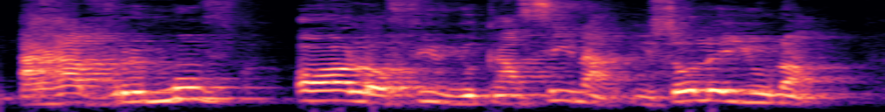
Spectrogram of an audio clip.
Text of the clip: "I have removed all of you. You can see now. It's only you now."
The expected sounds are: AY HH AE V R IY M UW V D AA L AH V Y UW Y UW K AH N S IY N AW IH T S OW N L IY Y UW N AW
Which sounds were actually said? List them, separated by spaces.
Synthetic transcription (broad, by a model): AY HH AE V R IY M UW V D AA L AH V Y UW Y UW K AH N S IY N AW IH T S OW L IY Y UW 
